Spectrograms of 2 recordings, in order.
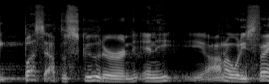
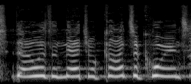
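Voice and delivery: put-on high, louder, prim child voice; wise little kid; 7 dB louder than usual. Son solemnly lecturing dad, high prim voice. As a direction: state it like a serious four-year-old. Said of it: "And he's like".

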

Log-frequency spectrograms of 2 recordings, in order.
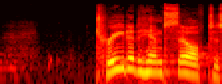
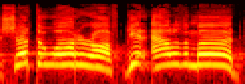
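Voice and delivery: put-on much higher and louder yell at the kids; father yelling at kids in the muddy yard, hollering; 13 semitones higher, 8 dB louder than usual. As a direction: shout across the yard. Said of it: "starts hollering".

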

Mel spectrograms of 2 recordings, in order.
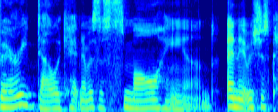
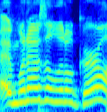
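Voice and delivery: laughing; 8 semitones higher, 8 dB louder, faster than usual. Real, not acted. Laughs before the story.

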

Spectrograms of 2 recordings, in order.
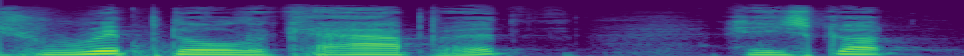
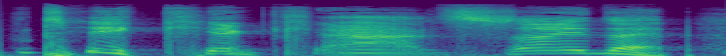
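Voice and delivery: put-on higher, slow, scolding girl's voice; shocked ad girl; 7 semitones higher, slower than usual. Newspaper girl telling Dick off, slow and higher. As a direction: draw it out like a shocked receptionist. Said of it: "The girl that's gonna go".

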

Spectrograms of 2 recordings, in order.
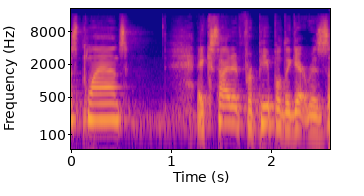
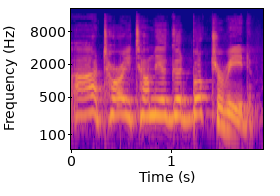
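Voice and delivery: mock client; 9 semitones higher than usual. Mimicking a client's request.

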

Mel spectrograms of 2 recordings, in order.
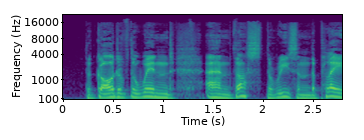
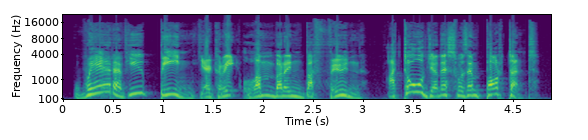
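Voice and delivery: high, loud, indignant rant; exasperated god telling someone off; angry scolding sky god; 8 semitones higher, 7 dB louder than usual. Acted. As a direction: berate a latecomer at full volume. Sky god berates late wind god.

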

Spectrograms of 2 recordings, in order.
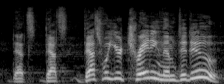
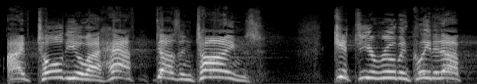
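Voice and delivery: mocking a nagging parent's shout; exasperated parent yell; 8 semitones higher, 4 dB louder than usual. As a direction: bark it like a parent at the end of their rope. Parent yelling at kids.

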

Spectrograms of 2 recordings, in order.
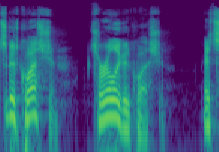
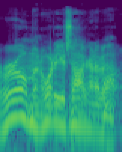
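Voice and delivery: mock listener. Imagined listener questioning him.

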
